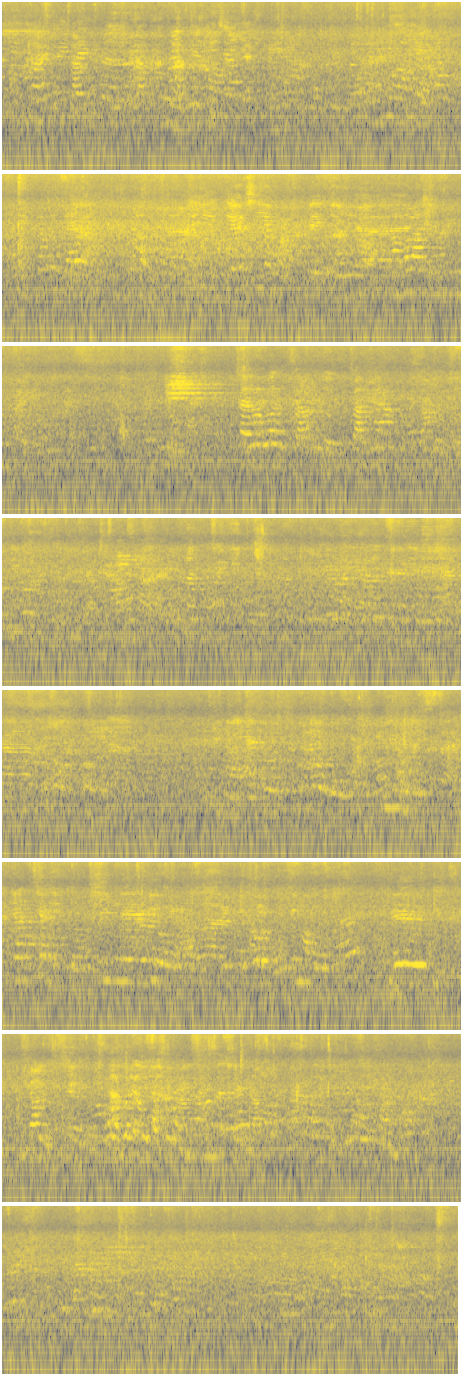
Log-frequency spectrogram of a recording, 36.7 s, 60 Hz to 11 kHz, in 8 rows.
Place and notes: NTU Hospital Station, Taipei City - At the metro stations
At the metro stations., People waiting and traveling walking, (Sound and Taiwan -Taiwan SoundMap project/SoundMap20121129-10), Binaural recordings, Sony PCM D50 + Soundman OKM II
29 November 2012, 13:04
